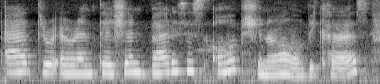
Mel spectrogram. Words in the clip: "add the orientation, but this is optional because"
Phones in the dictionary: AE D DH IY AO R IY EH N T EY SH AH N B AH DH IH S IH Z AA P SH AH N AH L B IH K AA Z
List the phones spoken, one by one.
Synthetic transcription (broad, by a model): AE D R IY AO R IY EH N T EY SH AH N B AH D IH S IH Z AA P SH AH N AH L B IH K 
